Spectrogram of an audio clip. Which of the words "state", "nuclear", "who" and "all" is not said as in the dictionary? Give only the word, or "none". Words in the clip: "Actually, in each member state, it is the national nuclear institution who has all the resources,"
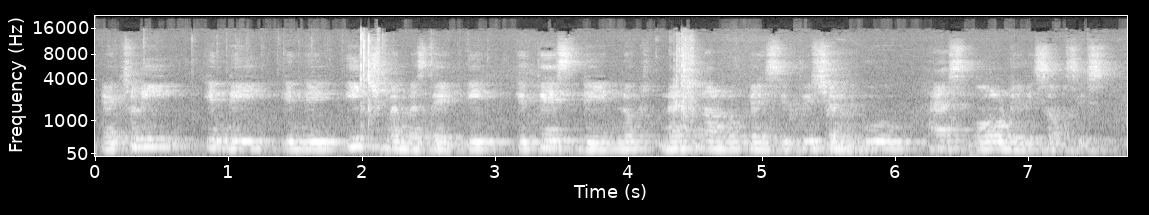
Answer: nuclear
